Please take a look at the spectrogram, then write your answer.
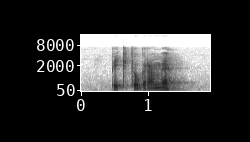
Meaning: nominative/accusative/genitive plural of Piktogramm
- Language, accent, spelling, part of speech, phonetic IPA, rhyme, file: German, Austria, Piktogramme, noun, [ˌpɪktoˈɡʁamə], -amə, De-at-Piktogramme.ogg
